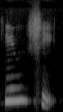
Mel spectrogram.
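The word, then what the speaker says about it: 禁止: Oke, next dia ketemu sama kanji ini dibacanya jadi kinshi.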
